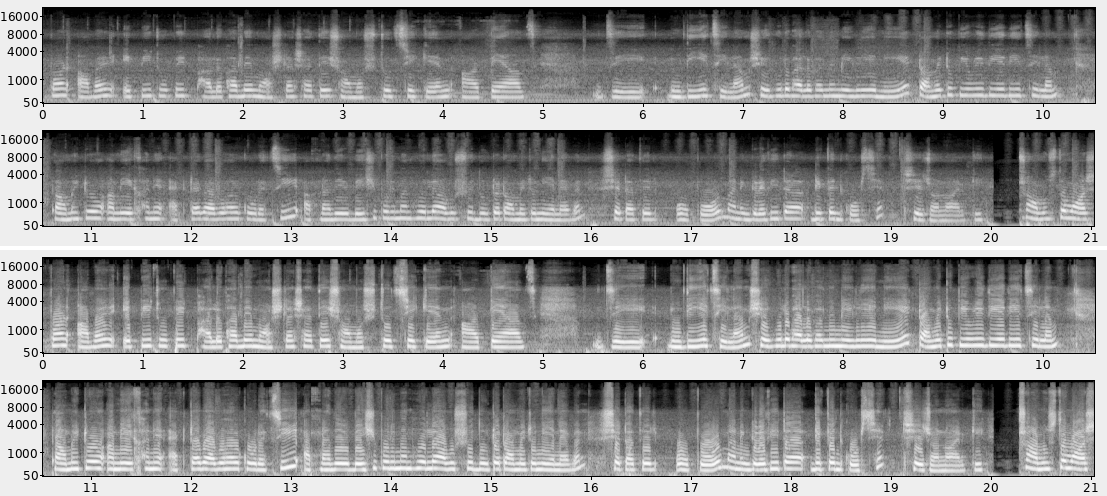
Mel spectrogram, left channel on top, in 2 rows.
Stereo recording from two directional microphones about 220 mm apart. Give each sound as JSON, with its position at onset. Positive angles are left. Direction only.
{"t": 0.1, "sound": "a woman's voice", "side_deg": -50}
